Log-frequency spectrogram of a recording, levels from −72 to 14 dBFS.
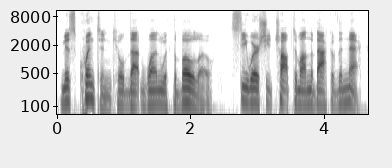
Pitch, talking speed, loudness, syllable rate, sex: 105 Hz, 245 wpm, -21 LUFS, 5.8 syllables/s, male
